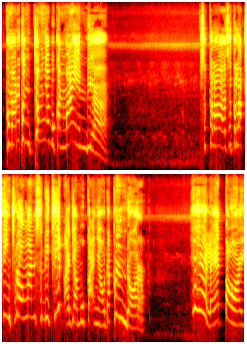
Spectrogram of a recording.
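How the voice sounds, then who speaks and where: Scolding high-voiced woman on a live stream. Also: sharp tone. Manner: scolding, repetitive, rhetorical questions. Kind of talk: angry live-stream commentary.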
